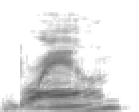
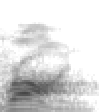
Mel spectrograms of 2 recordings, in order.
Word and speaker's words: Braun: Did you see Mike Brown, the Indiana senator that said that perhaps the Supreme Court should have never legalized interracial marriage? Yeah, Senator Mike Braun. Mike Braun, yeah, Mike Braun. I'm sorry, I mispronounced.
